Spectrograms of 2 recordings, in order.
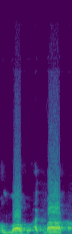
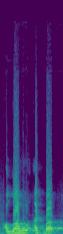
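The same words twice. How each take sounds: First: The second vowel of Akbar is lengthened. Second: The second vowel of Akbar is short. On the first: God is a drum. The speaker calls it wrong. "একটা আলিফ বৃদ্ধি করার কারণে" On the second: God is the greatest. The speaker calls it right. "অর্থ আল্লাহ সবচাইতে বড়"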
